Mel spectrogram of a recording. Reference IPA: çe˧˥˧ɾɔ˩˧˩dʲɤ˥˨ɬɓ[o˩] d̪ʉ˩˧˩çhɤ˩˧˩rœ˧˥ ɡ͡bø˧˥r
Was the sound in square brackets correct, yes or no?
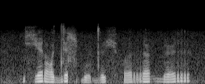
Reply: no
